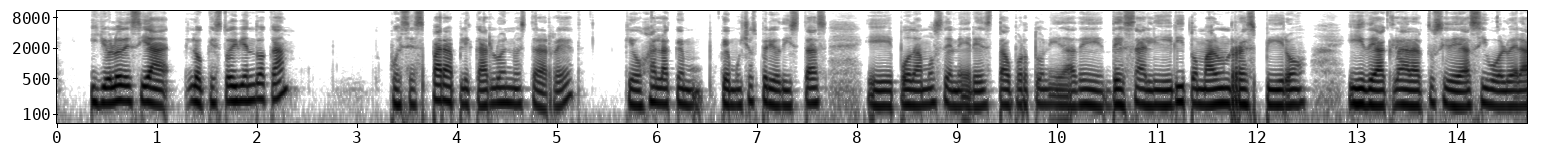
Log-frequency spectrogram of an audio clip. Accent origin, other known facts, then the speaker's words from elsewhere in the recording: Hermosillo, Sonora, Mexico; se parece mucho a mi ciudad de Hermosillo, el calor.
